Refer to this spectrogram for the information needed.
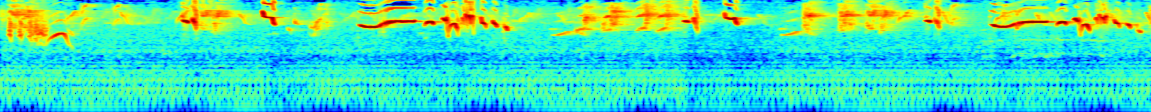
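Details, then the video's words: Caged white-rumped shama singing loudly as a training lure for a shama that sings little: rich mix of pure rising and falling whistles and rapid harsh chattering bursts, with a constant low background hum. "KACER GACOR TERAPI KACER MALAS BUNYI"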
